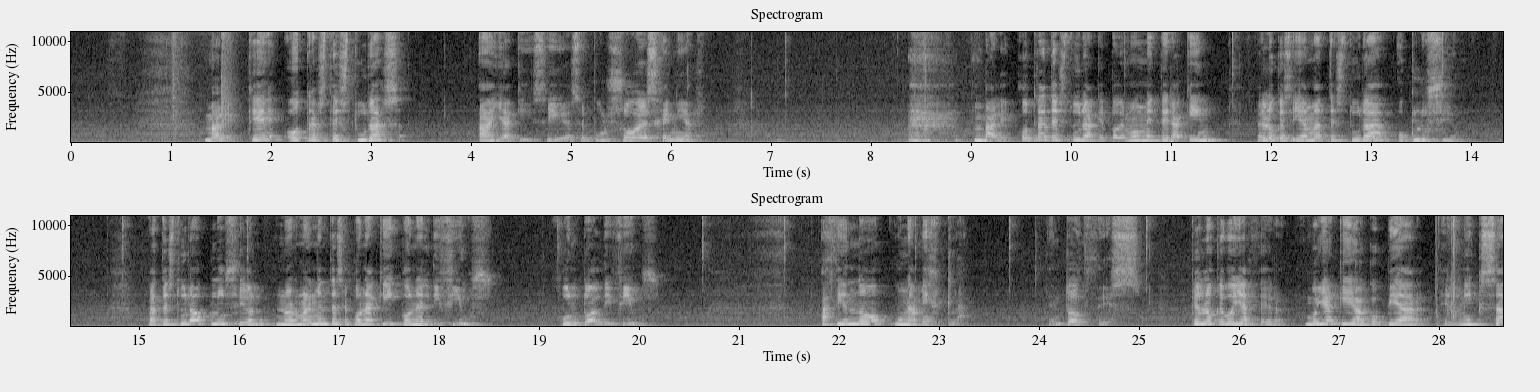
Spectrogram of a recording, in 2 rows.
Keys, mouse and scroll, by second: 23.8 click, 28.2 shift+d.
